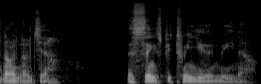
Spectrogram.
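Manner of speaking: very soft, low and intimate; hushed voice of God. Retold or imitated. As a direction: speak low, as God to one man. God speaks quietly to pastor.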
